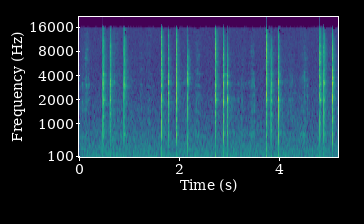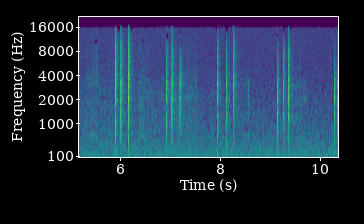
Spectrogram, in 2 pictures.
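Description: Long acrylic nails tap and scratch the lid and edges of a small, hollow, rectangular printed metal marbles tin. Twenty-eight sharp, bright clicks land in quick clusters of two or three, each dying away almost at once over a faint, steady background hiss.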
